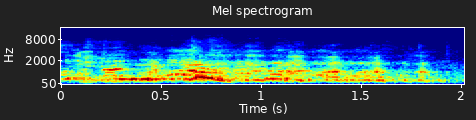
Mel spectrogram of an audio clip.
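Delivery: a quick falling chuckle; short laugh. Real, not acted. Reading the comic to the crowd, short laugh. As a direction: laugh it off after the punchline.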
